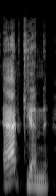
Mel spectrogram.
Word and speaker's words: Aitkin: uh Atkin I think it says it's pronounced Atkin Minnesota uh a let's see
